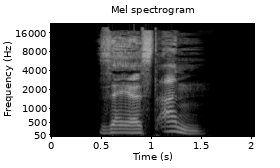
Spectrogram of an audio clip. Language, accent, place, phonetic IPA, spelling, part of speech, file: German, Germany, Berlin, [ˌzɛːəst ˈan], sähest an, verb, De-sähest an.ogg
- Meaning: second-person singular subjunctive II of ansehen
